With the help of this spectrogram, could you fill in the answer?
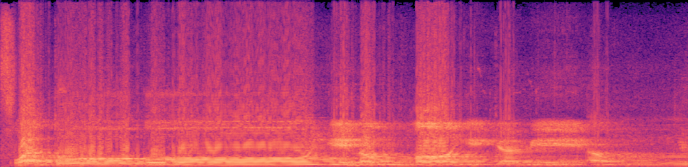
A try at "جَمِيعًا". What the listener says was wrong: Nggak boleh dengung. Jami. Tanwinnya tuh tegak lurus ya, bukan miring.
